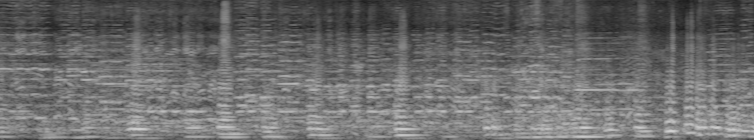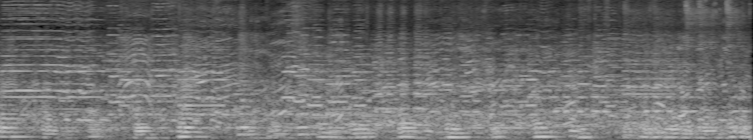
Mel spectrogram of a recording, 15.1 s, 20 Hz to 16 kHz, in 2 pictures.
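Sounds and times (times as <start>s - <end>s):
brass band playing: 0.0s - 15.0s
low bass notes: 2.2s - 8.7s.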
